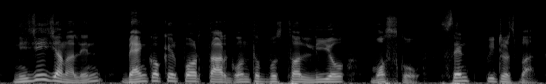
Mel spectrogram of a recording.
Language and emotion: Bengali, neutral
